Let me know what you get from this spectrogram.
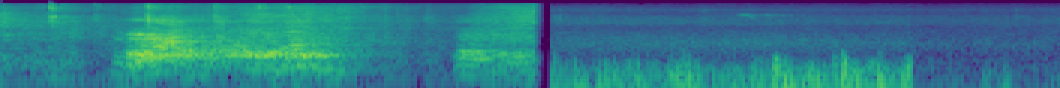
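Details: Protection dog guarding the home: one loud, harsh bark of about half a second with a rough harmonic tone, a brief second burst, then a low rumbling background noise until the end.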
